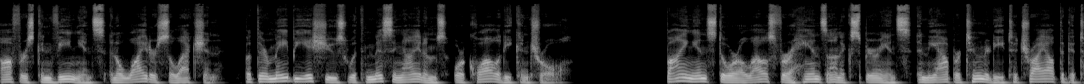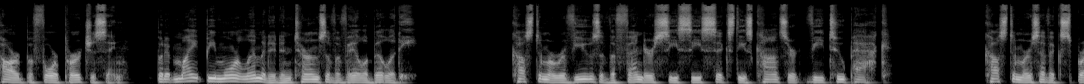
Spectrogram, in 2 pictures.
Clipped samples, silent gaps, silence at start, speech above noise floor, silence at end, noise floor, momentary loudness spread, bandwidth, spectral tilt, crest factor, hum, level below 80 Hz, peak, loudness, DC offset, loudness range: under 0.1%; 5.84-6.57 s, 15.15-15.89 s, 19.88-20.61 s; 0 s; over 68 dB; 0 s; under -90 dBFS; 8 LU; 19 kHz; -3.5 dB/octave; 20 dB; none; -46 dBFS; -2 dBFS; -22 LUFS; under 0.1%; 4 LU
